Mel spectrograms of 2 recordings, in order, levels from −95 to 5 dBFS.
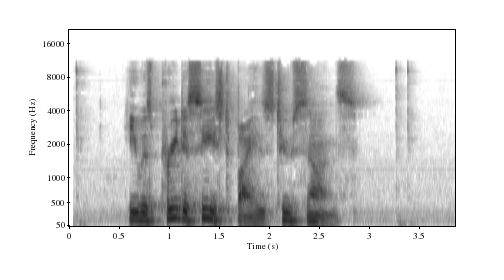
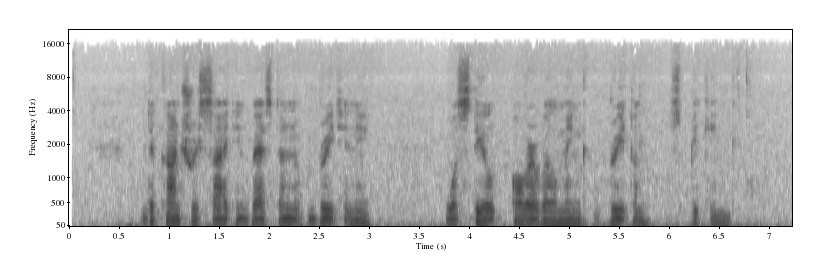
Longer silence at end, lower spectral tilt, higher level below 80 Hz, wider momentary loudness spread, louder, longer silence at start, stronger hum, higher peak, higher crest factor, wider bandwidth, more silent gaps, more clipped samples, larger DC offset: first, 1 s vs 0 s; about the same, -4.5 dB/octave vs -4 dB/octave; second, -52 dBFS vs -42 dBFS; second, 12 LU vs 21 LU; first, -16 LUFS vs -26 LUFS; first, 0.6 s vs 0.05 s; neither; first, -2 dBFS vs -6 dBFS; about the same, 16 dB vs 20 dB; second, 11.5 kHz vs 17 kHz; neither; neither; neither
